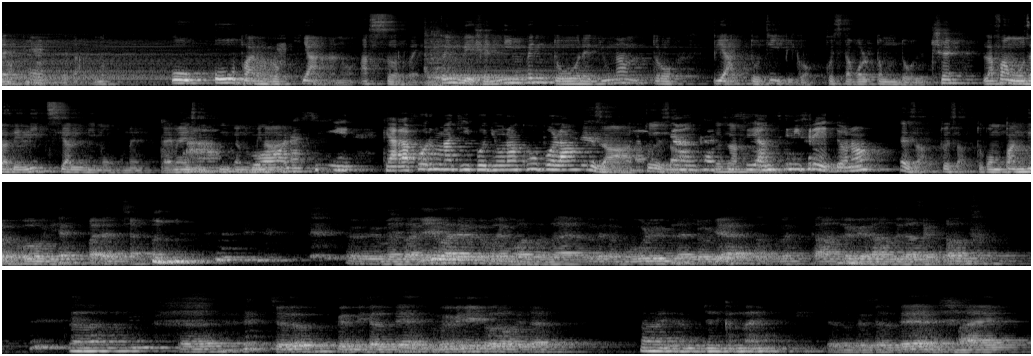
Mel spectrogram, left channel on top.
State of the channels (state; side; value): different; both; correlation 0.00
